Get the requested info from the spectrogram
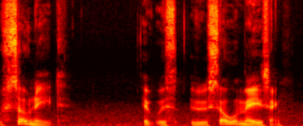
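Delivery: choked-up voice catching with emotion. Telling about going to a friend's funeral, getting choked up. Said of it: "I'm gonna get choked up".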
